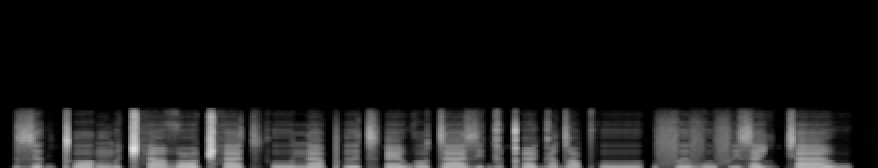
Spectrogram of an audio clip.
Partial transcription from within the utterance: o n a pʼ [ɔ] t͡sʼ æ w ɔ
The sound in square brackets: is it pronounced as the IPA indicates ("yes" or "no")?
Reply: no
